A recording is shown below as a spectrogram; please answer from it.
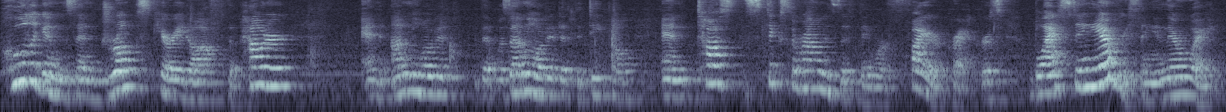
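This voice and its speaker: Slow, dramatic woman in an echoey room. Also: mid-range voice, lively intonation. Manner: deliberate, dramatic phrasing. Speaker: speaker giving a dramatic reading. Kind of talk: theatrical story narration. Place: indoor room, speaking to a group. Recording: very echoey room, distant mic, faint noise.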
